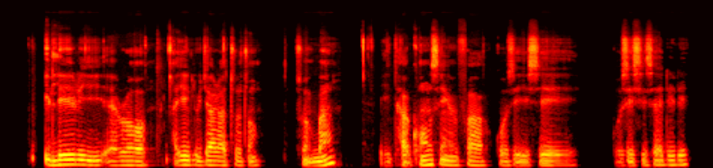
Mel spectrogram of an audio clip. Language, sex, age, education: Yoruba, male, 15-29, tertiary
